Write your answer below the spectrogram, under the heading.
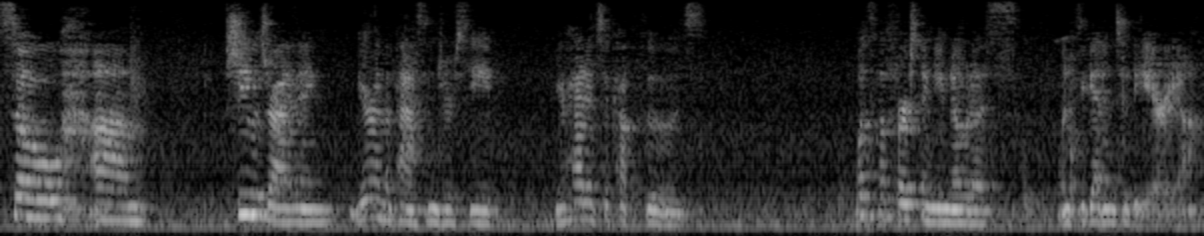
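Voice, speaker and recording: Amid noticeable background noise and audible room echo, a woman speaks at a fairly slow pace in a fairly low pitch with lively intonation and long, frequent pauses. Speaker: prosecutor questioning a witness. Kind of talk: courtroom witness examination. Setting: courtroom.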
